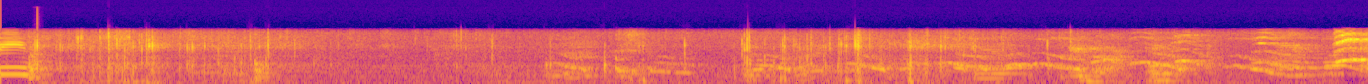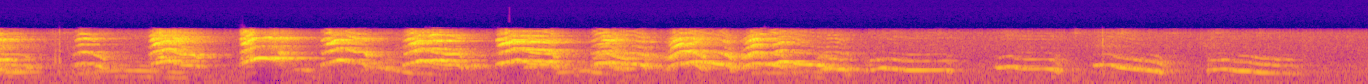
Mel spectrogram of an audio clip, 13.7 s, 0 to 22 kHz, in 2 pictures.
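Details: Great Dane puppies filmed January 27, 2009; after some clatter and voices, a burst of rapid, repeated high whines and yelps builds into a dense overlapping chorus before fading.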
